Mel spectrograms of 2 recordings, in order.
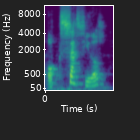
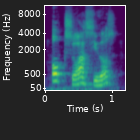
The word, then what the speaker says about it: oxoácidos: son los oxxo ácidos el nombre correcto para pronunciar el oxxo ácidos lo van a en córdoba lo van a encontrar a veces como ox ácidos ox y ácidos pero lo correcto sería decir oxxo ácidos o ácidos oxigenados los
